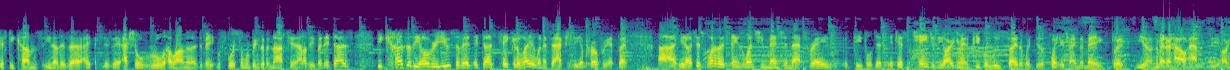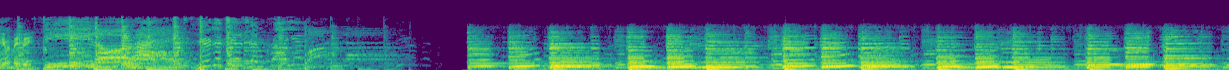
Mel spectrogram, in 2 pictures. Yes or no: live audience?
no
